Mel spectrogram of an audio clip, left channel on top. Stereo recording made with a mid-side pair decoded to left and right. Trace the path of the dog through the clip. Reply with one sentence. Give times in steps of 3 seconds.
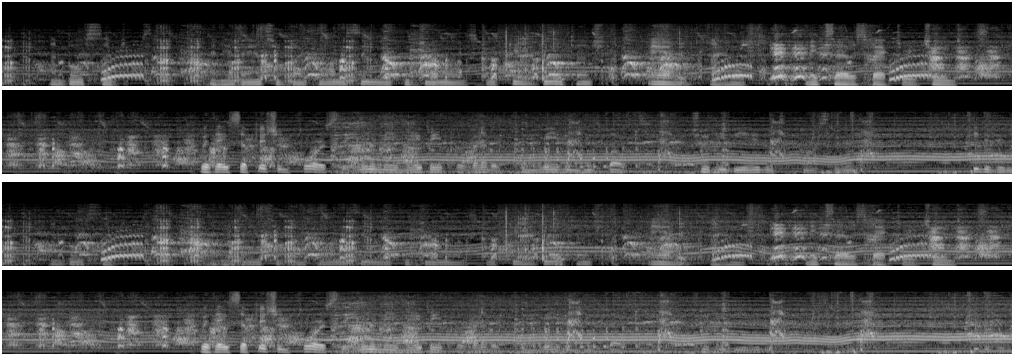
In this clip you hear the dog on the right from 0 s, on the left from 3 s, in the centre from 9 s and on the right from 12 s.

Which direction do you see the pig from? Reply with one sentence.
In this clip you hear the pig in the centre.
